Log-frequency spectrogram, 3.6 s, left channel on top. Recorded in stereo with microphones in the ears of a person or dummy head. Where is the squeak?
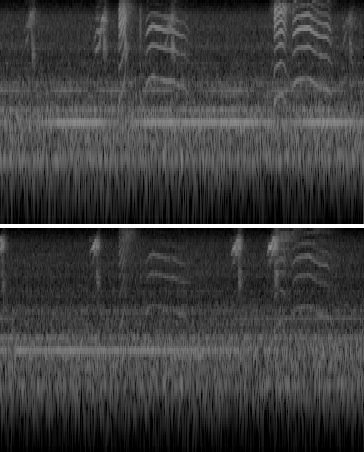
35° left (ahead or behind), 0.6 m.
